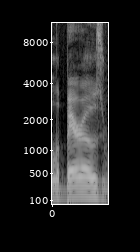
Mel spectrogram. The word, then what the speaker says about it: libero: but can you kind of explain the libero's role on the volleyball squad? – Okay, yes, I'd be glad to. So all around the world, her position is called the libero. That is the correct pronunciation of that.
